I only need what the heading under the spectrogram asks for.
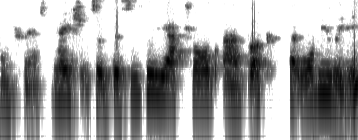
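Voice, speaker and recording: In an American accent, the words come at a moderate speed. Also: woman. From California. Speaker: elementary school teacher. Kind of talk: lesson for children.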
